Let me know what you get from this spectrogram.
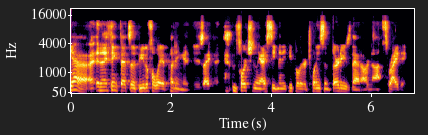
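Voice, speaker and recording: A man with an American accent talks at a very fast pace. The sound is dry and close, with no echo. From United States. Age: 30s. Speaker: pharmacist and improv comedian. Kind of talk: podcast interview.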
